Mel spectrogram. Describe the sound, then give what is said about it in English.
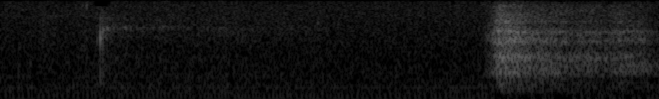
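A single deep breath during a guided relaxation exercise: after a quiet stretch with one faint click, a soft, breathy rush swells suddenly and holds for nearly a second before easing off. “Let's take three big deep breaths.”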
